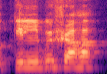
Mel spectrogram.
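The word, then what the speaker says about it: किल्बिष: किलबी किलबी किलबी और श जो षट्कोण वाला श है इसके लिए जीभ को रोल करेंगे मूर्ध्वा पे ले जाएंगे उसके बाद इसका सही उच्चारण निकलेगा तो किलबिश किलबिश और जो श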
